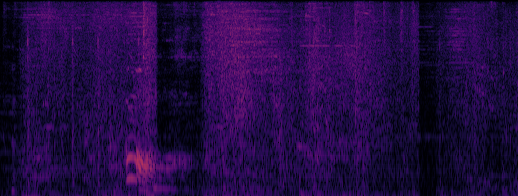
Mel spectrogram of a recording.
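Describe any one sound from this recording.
Game spell effects whoosh and clash in a fast battle.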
